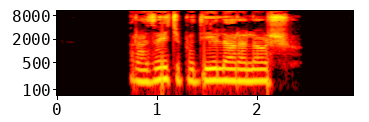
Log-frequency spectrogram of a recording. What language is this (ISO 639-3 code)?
pus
